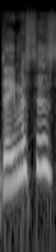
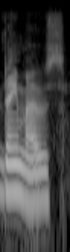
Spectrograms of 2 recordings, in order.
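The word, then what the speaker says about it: Demo's: Is it Deus' or Deeos? I'm going with Deeos. We We We never found out, so I'm just going with what I know. This is spelled D E M O apostrophe S though. Deeos. People just say it wrong.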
